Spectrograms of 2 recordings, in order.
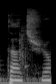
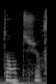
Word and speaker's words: tenture: Les personnages de cette teinture, intitulée l'astronomie, c'est vrai que je dis souvent teinture, mais c'est tenture, c'est mieux. C'est un défaut de prononciation.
